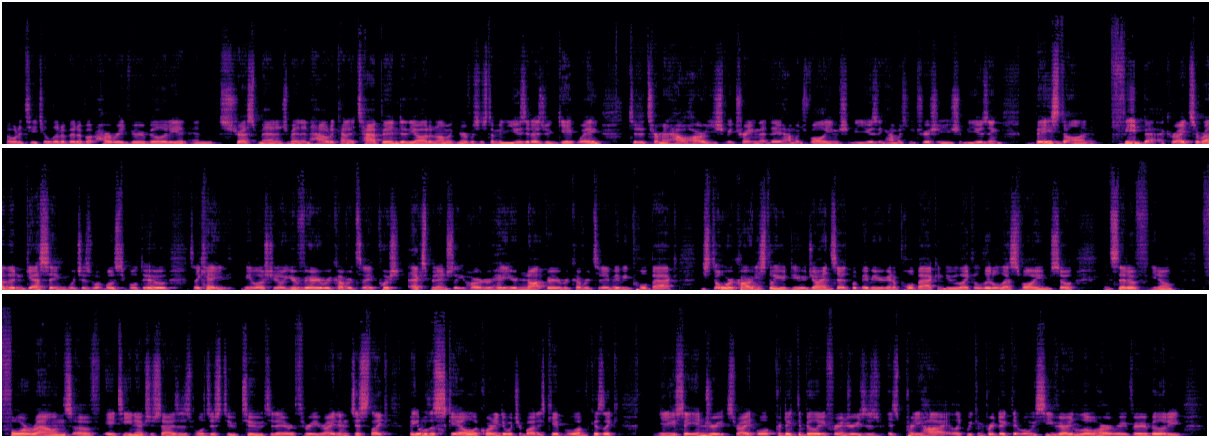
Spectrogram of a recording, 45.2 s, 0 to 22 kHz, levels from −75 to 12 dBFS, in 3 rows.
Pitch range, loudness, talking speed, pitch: 115-140 Hz, -20 LUFS, 230 wpm, 125 Hz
